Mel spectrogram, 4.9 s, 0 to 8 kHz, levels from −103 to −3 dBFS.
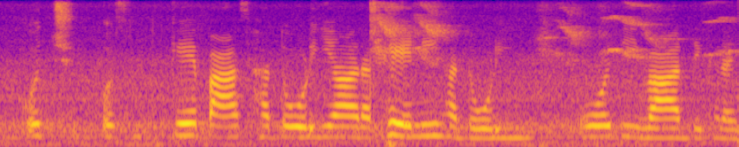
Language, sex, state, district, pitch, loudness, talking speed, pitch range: Hindi, female, Chhattisgarh, Raigarh, 215 Hz, -18 LUFS, 120 wpm, 195-225 Hz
